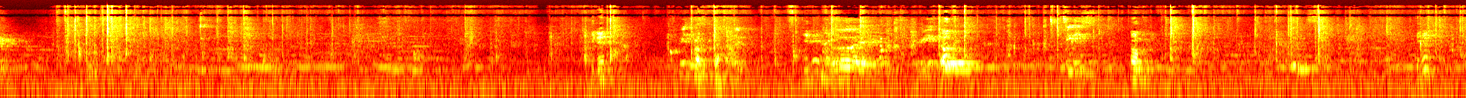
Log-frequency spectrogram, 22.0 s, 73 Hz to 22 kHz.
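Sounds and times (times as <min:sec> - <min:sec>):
faint background music: 0:00.0 - 0:22.0
dog claws clicking on hard floor: 0:00.9 - 0:05.2.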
